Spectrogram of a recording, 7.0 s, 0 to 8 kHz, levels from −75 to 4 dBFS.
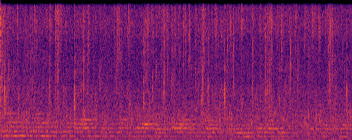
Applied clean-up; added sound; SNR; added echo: none; Rain; -4 dB; reverberation time 1.2 s.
